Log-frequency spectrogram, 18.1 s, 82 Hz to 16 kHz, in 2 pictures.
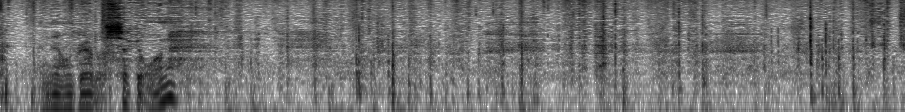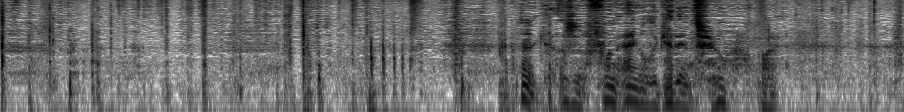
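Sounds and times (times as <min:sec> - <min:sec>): plastic clicks and rustling: 0:02.2 - 0:14.3.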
